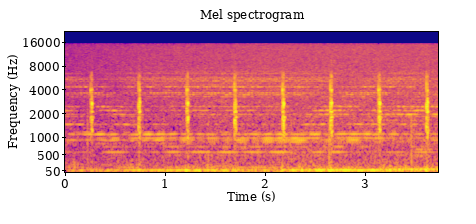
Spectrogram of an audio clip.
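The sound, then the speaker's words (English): A watch's balance wheel escapement ticks steadily, eight crisp clicks evenly spaced about twice a second, the escapement lever released at each turn of the balance wheel, over a faint low hum with no voices. “At each turn of the balance wheel, the escapement mechanism releases the locking of an escapement lever, ticking off the constant rhythm you need to measure time.”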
